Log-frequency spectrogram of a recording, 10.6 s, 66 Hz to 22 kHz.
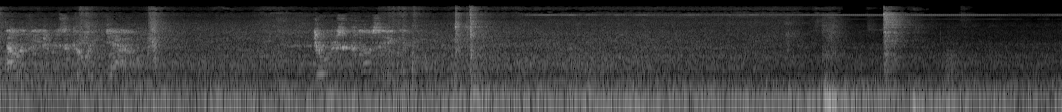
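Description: Schindler 5500 machine-room-less lift car over a steady low hum: the doors slide shut, sharp clicks come about halfway and twice near the end, and a faint high steady whine sets in about halfway as the car gets ready to descend.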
